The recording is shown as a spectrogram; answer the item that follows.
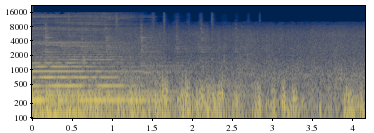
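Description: A song's closing chord fades out over the first second and a half. It gives way to wind buffeting the microphone and waves washing past a sailboat under way in choppy water.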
